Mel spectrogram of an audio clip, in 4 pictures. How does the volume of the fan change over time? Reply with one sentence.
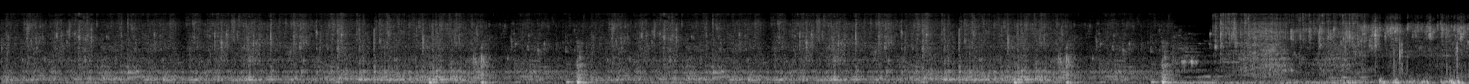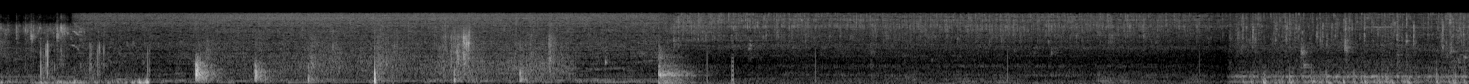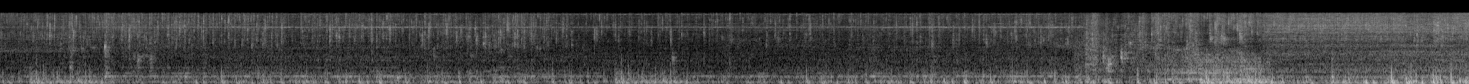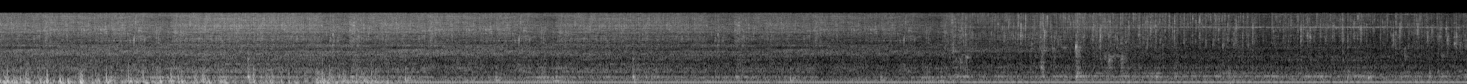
The volume of the fan goes up, then down.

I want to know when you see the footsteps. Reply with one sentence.
You can hear the footsteps from 13.6 to 20.4 s.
